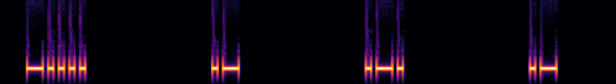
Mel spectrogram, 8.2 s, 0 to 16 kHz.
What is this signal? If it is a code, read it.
Morse code, heard as a keyed tone, about 17 wpm, spaced as for 5 wpm, 700 Hz. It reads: 6ARA
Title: USA Call Signs - 8x Character Spacing - 17wpm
